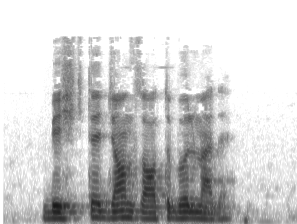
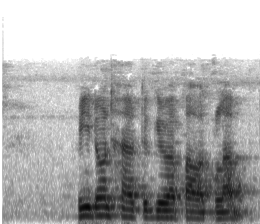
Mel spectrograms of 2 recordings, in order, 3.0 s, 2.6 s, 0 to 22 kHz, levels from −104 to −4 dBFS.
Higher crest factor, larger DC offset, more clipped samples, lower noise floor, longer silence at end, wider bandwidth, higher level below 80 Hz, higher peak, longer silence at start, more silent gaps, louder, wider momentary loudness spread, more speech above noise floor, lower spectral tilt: about the same, 18 dB vs 14 dB; neither; neither; first, -61 dBFS vs -54 dBFS; first, 0.65 s vs 0.1 s; first, 11 kHz vs 7 kHz; about the same, -52 dBFS vs -56 dBFS; second, -6 dBFS vs -2 dBFS; second, 0.45 s vs 0.8 s; neither; second, -24 LUFS vs -16 LUFS; first, 14 LU vs 4 LU; about the same, 38 dB vs 38 dB; about the same, -7.5 dB/octave vs -8 dB/octave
